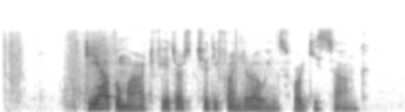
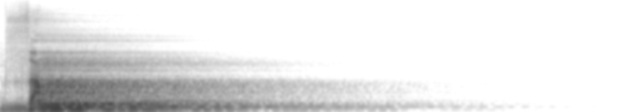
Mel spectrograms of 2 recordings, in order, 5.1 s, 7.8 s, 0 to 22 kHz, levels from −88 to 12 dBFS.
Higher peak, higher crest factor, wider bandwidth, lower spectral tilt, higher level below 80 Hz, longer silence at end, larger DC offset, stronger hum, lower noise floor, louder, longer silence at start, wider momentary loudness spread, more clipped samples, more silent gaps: about the same, -6 dBFS vs -4 dBFS; about the same, 22 dB vs 20 dB; second, 7.8 kHz vs 12.5 kHz; second, -7 dB/octave vs -9 dB/octave; second, -62 dBFS vs -56 dBFS; second, 0.6 s vs 4.4 s; neither; neither; second, -69 dBFS vs under -90 dBFS; second, -27 LUFS vs -19 LUFS; about the same, 0.1 s vs 0 s; second, 14 LU vs 23 LU; neither; neither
